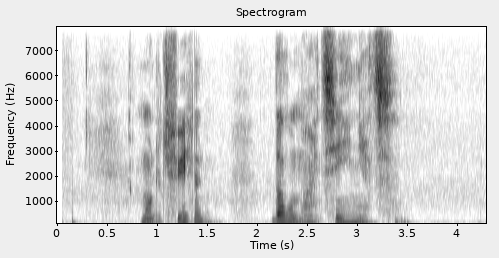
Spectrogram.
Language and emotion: Russian, sad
